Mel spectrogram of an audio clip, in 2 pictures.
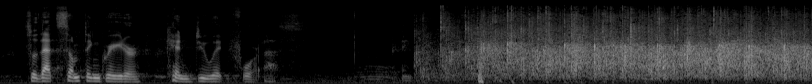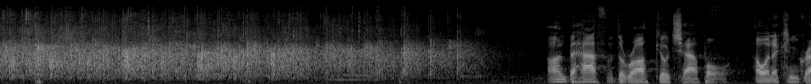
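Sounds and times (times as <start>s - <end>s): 
speech: 0.3s - 3.0s, 13.6s - 16.2s
audience applause at the 2023 Rothko Chapel Óscar Romero Award Ceremony: 4.1s - 13.2s.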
